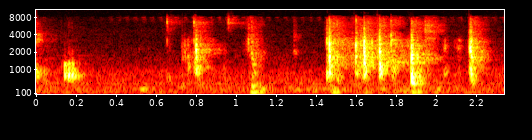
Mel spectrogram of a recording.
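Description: Quick bursts of clicky keystrokes on a computer keyboard while entering a Pokemon card product name into a search, close and crisp, with short pauses between clusters.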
